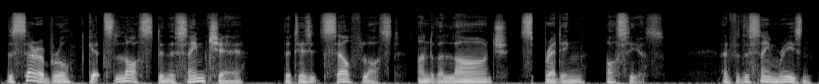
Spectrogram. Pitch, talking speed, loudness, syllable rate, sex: 100 Hz, 160 wpm, -20 LUFS, 4.6 syllables/s, male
